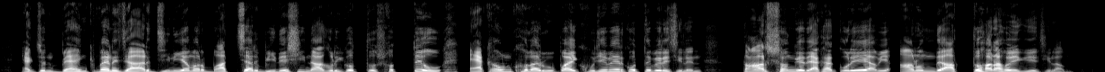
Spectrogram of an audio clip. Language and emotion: Bengali, happy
